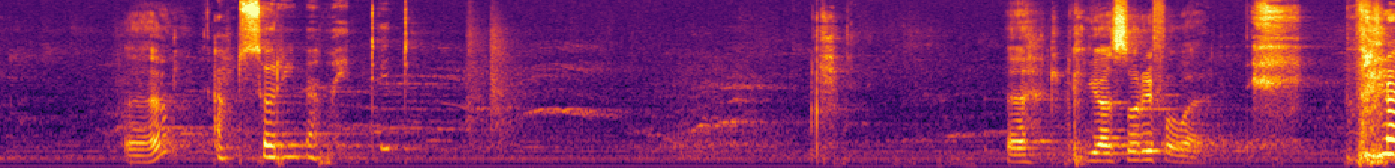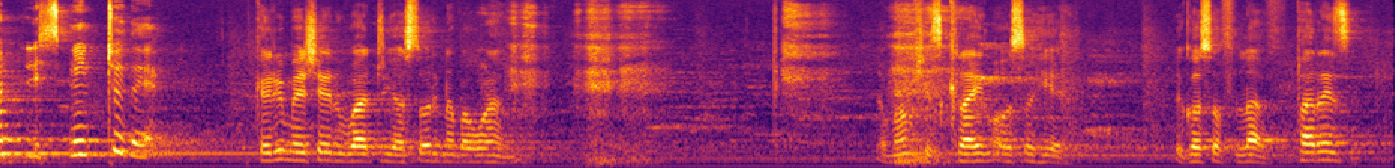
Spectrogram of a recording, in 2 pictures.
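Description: A young woman speaks into a microphone in a large echoing hall, pausing now and then.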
